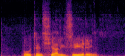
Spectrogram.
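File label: "potentialisering", Dutch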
